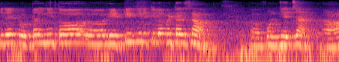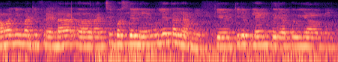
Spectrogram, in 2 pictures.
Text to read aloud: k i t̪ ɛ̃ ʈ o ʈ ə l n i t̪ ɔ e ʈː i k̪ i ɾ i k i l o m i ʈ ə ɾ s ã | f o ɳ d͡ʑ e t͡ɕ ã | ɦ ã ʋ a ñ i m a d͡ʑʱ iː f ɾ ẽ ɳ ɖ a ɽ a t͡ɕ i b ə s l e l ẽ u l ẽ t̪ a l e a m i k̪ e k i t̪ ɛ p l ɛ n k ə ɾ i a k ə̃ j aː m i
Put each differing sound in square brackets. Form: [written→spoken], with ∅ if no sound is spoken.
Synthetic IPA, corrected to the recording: k i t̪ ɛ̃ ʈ o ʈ ə l n i t̪ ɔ e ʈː i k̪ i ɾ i k i l o m i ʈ ə ɾ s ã | f o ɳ d͡ʑ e t͡ɕ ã | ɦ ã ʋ a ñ i m a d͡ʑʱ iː f ɾ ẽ ɳ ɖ a [ɽ→ɾ] a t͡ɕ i b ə s l e l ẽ u l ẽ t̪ a l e a m i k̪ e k i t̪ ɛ p l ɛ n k ə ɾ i a [k→p] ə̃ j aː m i

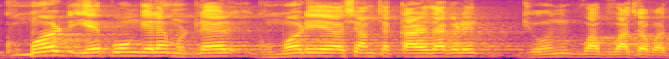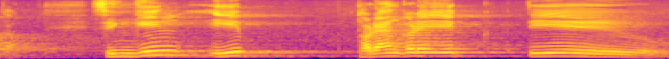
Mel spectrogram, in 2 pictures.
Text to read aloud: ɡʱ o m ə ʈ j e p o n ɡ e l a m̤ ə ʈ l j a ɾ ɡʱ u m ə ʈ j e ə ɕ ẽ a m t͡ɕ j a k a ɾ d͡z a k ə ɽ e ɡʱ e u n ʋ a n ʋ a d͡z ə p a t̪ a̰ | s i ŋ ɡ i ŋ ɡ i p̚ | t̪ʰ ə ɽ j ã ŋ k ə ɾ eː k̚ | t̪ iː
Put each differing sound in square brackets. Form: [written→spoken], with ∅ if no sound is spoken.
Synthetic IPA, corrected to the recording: ɡʱ [o→u] m ə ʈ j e p o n ɡ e l a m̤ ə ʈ l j a ɾ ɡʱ u m ə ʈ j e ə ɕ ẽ a m t͡ɕ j a k a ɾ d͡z a k ə ɽ e ɡʱ e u n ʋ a [n→∅] ʋ a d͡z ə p a t̪ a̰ | s i ŋ ɡ i ŋ ɡ i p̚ | t̪ʰ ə ɽ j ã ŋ k ə [ɾ→ɽ] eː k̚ | t̪ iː

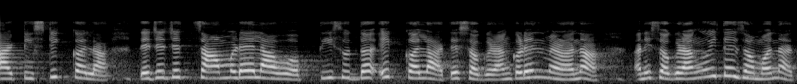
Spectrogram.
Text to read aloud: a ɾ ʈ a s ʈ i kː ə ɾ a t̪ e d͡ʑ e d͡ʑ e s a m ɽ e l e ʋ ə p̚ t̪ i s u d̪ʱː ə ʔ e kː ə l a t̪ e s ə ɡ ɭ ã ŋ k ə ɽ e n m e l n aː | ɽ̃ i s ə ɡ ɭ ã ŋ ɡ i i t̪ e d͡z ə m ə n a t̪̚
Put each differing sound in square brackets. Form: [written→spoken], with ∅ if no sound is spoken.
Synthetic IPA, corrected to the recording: a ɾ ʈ [a→i] s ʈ i kː ə [ɾ→l] a t̪ e d͡ʑ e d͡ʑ e [s→t͡s] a m ɽ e l [e→a] ʋ ə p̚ t̪ i s u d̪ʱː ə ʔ e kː ə l a t̪ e s ə ɡ ɭ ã ŋ k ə ɽ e n m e [l→ɭ] n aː | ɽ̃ i s ə ɡ ɭ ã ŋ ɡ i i t̪ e d͡z ə m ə n a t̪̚

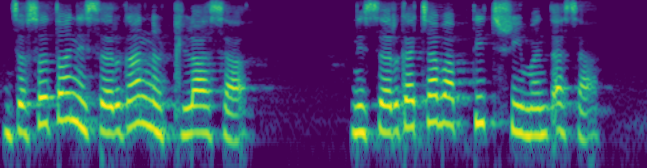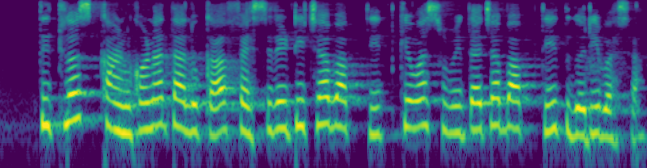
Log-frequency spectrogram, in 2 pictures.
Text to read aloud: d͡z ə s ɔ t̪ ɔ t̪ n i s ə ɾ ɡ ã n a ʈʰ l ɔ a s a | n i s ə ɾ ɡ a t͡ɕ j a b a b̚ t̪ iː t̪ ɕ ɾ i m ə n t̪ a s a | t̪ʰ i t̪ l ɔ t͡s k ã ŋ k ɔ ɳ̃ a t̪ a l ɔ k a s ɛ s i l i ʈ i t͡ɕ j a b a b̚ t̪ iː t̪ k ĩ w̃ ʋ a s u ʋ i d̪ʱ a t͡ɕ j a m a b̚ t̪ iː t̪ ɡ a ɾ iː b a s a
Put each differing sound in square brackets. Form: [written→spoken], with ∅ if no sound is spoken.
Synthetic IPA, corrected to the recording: d͡z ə s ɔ t̪ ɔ [t̪→∅] n i s ə ɾ ɡ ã n [a→ə] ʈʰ l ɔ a s a | n i s ə ɾ ɡ a t͡ɕ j a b a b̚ t̪ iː t̪ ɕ ɾ i m ə n t̪ a s a | [t̪ʰ→t̪] i t̪ l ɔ t͡s k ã [ŋ→ɳ] k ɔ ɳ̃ a t̪ a l [ɔ→u] k a [s→f] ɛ s i l i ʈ i t͡ɕ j a b a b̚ t̪ iː t̪ k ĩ w̃ ʋ a s u ʋ i d̪ʱ a t͡ɕ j a [m→b] a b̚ t̪ iː t̪ ɡ [a→ə] ɾ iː b a s a

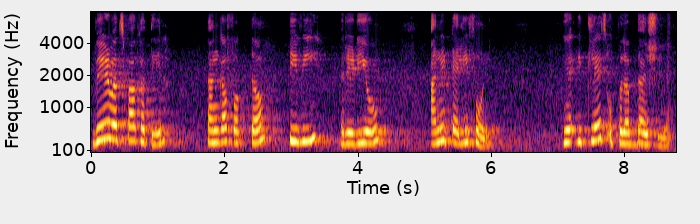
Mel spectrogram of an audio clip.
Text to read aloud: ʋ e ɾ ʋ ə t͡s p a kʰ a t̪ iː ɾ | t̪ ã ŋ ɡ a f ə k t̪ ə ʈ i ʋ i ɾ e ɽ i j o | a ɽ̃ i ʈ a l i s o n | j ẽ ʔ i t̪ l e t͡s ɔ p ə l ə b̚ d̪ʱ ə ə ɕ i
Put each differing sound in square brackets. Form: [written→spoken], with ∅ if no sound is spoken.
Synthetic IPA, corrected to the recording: ʋ e [ɾ→ɭ] ʋ ə t͡s p a kʰ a t̪ iː ɾ | t̪ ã ŋ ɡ a f ə k t̪ ə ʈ i ʋ i ɾ e ɽ i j o | a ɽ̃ i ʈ [a→e] l i [s→f] o n | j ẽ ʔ i t̪ l e t͡s [ɔ→u] p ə l ə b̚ d̪ʱ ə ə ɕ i

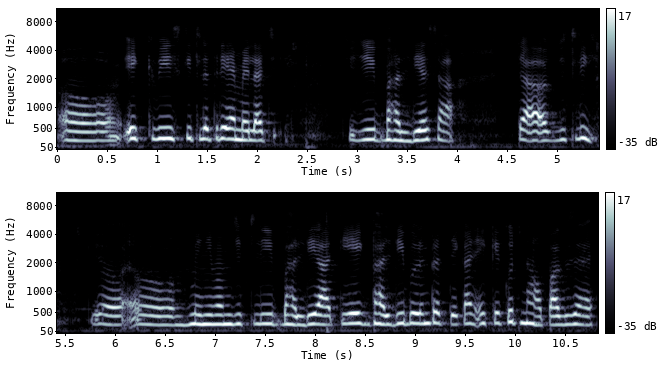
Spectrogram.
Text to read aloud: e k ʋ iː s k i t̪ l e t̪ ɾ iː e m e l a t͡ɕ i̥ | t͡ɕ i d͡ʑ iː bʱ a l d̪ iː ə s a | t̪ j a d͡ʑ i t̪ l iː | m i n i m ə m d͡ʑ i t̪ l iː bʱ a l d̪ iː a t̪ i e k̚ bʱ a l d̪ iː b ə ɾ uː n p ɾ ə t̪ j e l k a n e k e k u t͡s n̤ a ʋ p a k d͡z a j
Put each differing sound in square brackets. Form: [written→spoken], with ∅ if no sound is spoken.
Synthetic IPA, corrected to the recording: e k ʋ iː s k i t̪ l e t̪ ɾ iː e m e l a t͡ɕ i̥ | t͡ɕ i d͡ʑ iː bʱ a l d̪ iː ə s a | t̪ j a d͡ʑ i t̪ l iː | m i n i m ə m d͡ʑ i t̪ l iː bʱ a l d̪ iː a t̪ i e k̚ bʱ a l d̪ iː b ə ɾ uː n p ɾ ə t̪ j e [l→∅] k a n e k e k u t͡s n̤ a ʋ p a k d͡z a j

